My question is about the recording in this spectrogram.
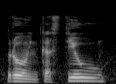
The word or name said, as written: runy castiu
